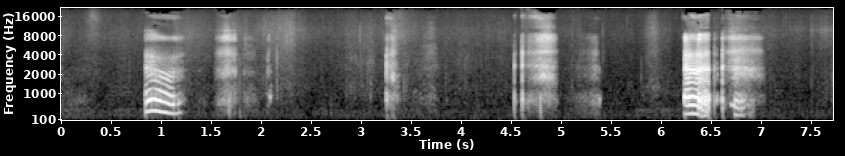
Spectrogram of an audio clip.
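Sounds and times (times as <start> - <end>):
human baby fussing: 0.8 - 1.8, 6.2 - 7.0.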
